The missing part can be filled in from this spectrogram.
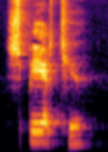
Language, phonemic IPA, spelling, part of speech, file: Dutch, /ˈspɪːrcjə/, speertje, noun, Nl-speertje.ogg
- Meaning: diminutive of speer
